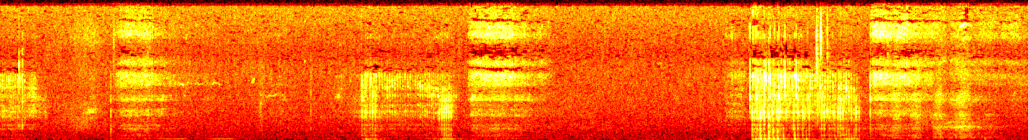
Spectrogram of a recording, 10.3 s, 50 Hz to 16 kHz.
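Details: Snoring in a 4-month-old Labrador mix puppy sleeping in owner's lap: irregular snorting snore bursts with quiet room noise between them.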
